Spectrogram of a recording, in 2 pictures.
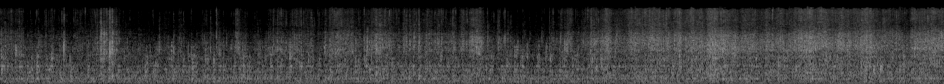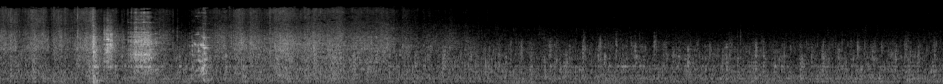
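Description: A plastic bread bag crinkling and rustling as a loaf of Italian bread is handled and pulled out of it, loudest around ten to eleven seconds in. Under it, a steady bubbling from a pot of spaghetti boiling on the stove.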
